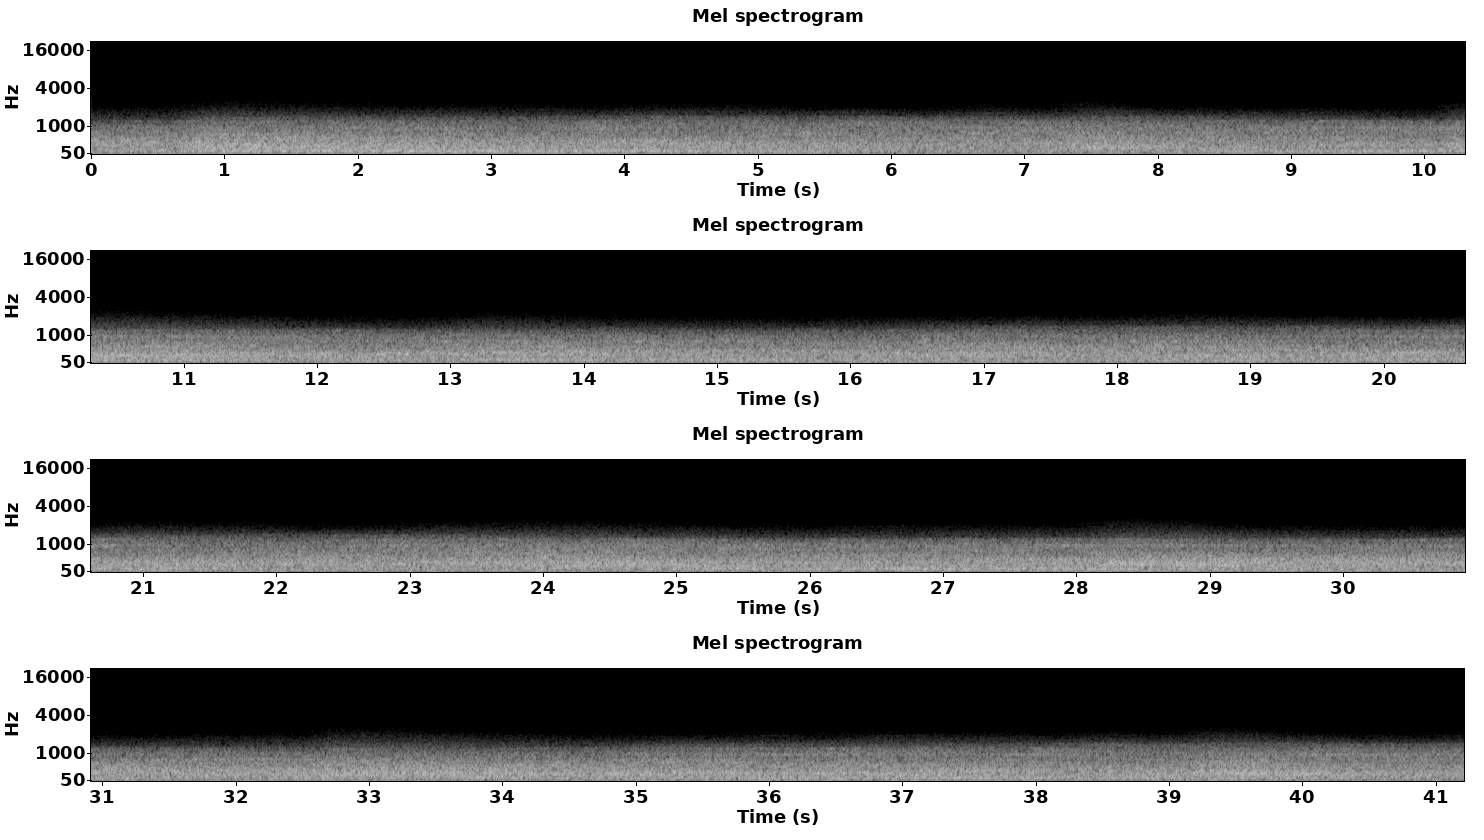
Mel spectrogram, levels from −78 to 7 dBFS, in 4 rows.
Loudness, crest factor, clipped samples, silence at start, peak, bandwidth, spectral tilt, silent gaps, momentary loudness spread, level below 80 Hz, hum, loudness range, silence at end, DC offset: -21 LUFS; 14 dB; under 0.1%; 0 s; -6 dBFS; 2.4 kHz; -15.5 dB/octave; none; 3 LU; -34 dBFS; none; 2 LU; 0 s; under 0.1%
